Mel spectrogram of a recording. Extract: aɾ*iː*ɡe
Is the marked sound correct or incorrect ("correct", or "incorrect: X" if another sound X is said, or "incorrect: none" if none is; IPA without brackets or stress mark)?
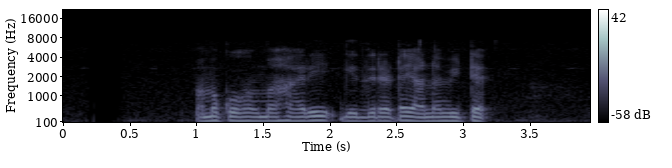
incorrect: i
